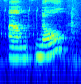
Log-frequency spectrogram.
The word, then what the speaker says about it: knoll: So you're going to go knoll, k, n, o, ul. Well, we're not really pronouncing that k, so we go n,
